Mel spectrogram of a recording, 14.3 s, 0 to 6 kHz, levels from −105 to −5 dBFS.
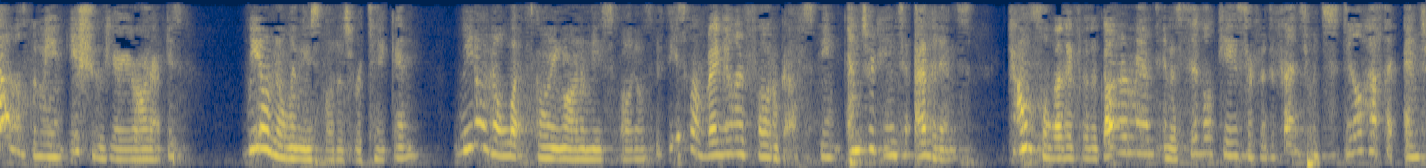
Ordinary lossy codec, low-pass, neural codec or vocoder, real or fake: MP3, 24 kbps; 5.4 kHz; codec, 44.1 kHz, 2.6 kbps, DAC; fake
